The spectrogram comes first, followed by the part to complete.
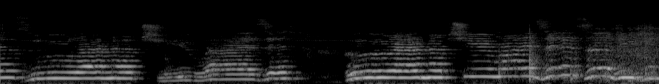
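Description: A woman singing unaccompanied in long held notes that step up and down in pitch, with a brief pause about three seconds in.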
